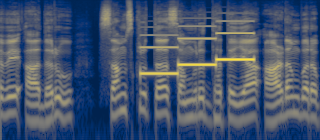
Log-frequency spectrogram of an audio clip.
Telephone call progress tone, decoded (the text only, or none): special information tone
